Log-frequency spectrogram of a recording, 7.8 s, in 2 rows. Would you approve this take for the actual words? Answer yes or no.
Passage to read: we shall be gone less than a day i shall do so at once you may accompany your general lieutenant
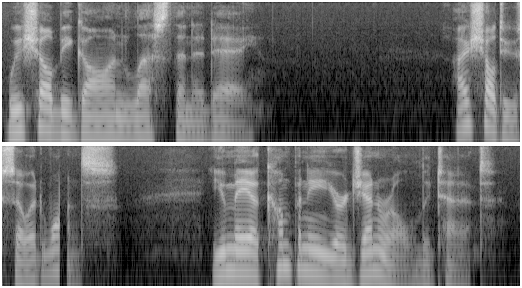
yes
